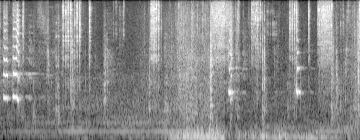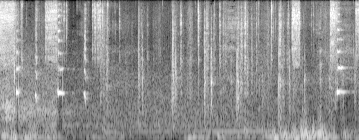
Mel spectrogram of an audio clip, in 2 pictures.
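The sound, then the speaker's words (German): A bicycle clatters and bumps as it is ridden and climbed over concrete blocks, with irregular knocks, thuds and metallic rattles and two heavier rumbling bursts, and no talk. “ist für mich mal mit seinem Rad auf ein paar dieser Betonelemente rumgeklettert”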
